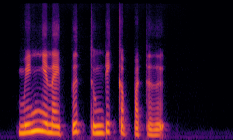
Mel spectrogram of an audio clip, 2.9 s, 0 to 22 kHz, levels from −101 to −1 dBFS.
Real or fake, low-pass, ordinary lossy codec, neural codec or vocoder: fake; 19.8 kHz; none; autoencoder, 48 kHz, 32 numbers a frame, DAC-VAE, trained on Japanese speech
